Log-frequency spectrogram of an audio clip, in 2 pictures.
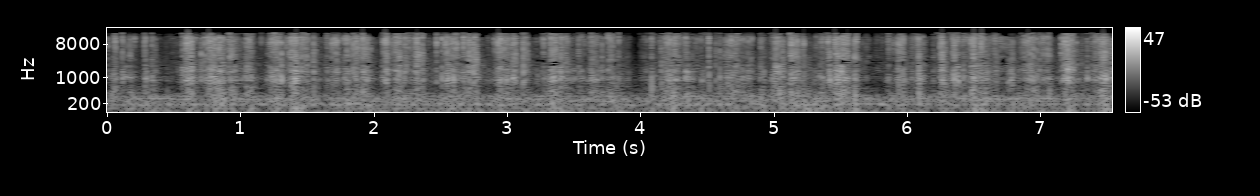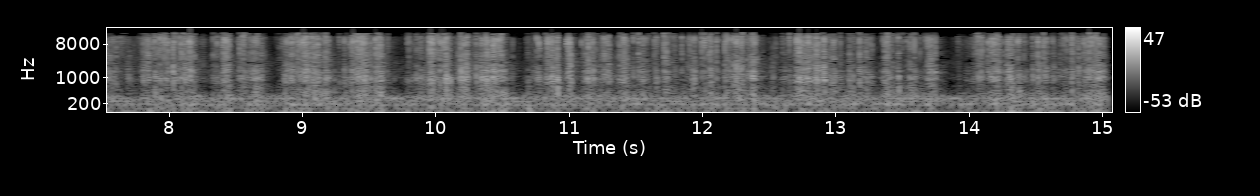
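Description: Long acrylic nails scratch and squish the gritty face of a dry, solid, hand-sized smiley-face scrub sponge made of porous polymer foam, white on one side with a blue rim. A steady stream of bright, crinkly scratching fills the clip, with quick strokes rising and falling in dense, rough bursts and very little low end.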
